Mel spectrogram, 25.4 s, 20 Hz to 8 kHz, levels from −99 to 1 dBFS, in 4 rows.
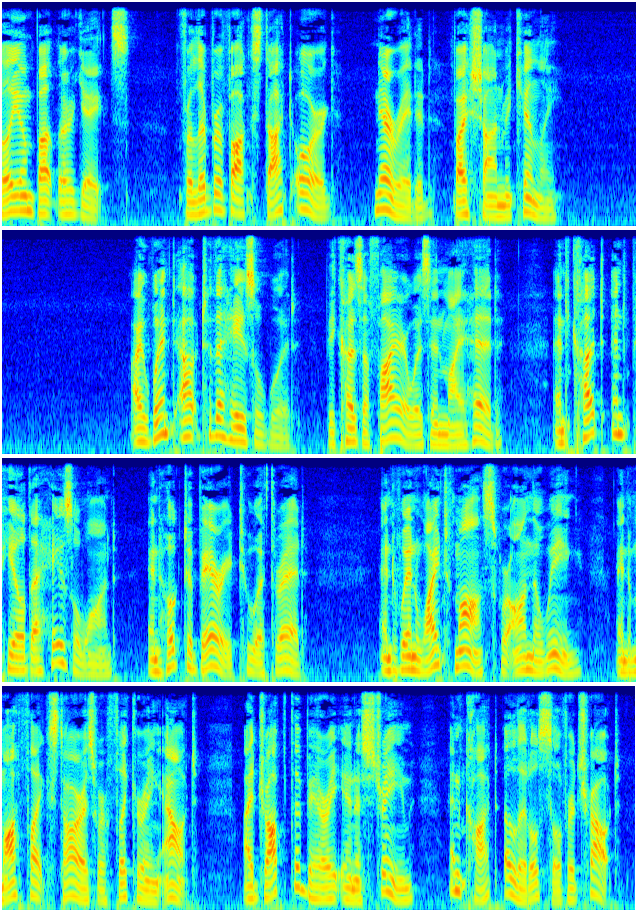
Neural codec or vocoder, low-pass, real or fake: none; 7.2 kHz; real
